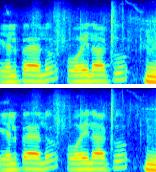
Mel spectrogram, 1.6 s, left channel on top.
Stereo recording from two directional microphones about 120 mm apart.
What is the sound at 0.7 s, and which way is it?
Speech, 30° right (ahead or behind).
